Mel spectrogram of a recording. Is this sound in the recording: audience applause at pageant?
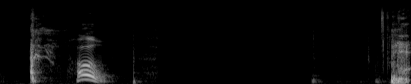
no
